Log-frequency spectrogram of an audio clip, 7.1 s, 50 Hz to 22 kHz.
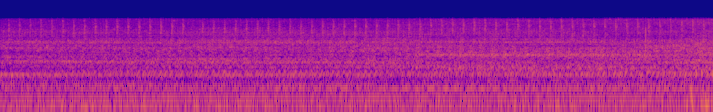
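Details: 2020 Lada Largus, 21129 engine, 3,300 km, morning cold idle: sharp, fast, even knock of about three beats a second that comes and goes, cold or hot. Cause was a factory-defective cylinder head, replaced under warranty.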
